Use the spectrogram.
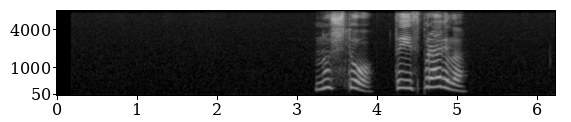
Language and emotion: Russian, angry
